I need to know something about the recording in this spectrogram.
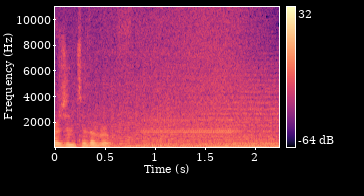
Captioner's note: alarm blaring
